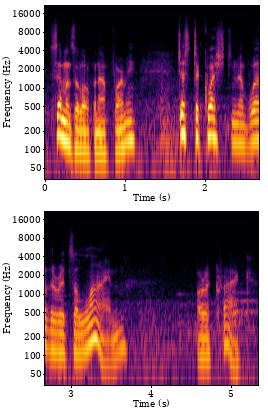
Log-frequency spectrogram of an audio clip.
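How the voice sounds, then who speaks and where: A man's voice: mid-range voice, lively intonation, moderate pace, natural voice. An actor playing a restless, curious young male university student in a radio drama, talking in an informal, colloquial way. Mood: restless, intrigued. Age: young adult. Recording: noisy archive radio drama recording.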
